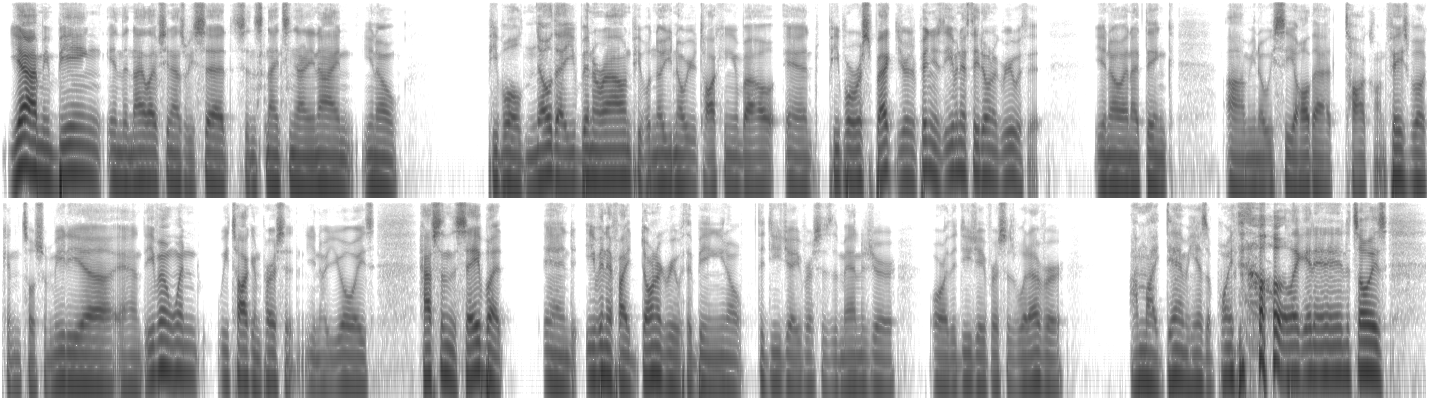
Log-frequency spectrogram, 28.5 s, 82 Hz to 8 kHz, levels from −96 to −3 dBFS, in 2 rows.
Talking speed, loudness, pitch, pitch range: 230 wpm, -34 LUFS, 115 Hz, 105-130 Hz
